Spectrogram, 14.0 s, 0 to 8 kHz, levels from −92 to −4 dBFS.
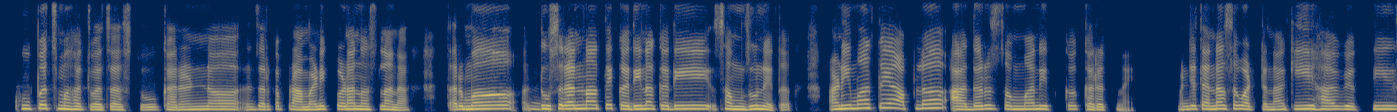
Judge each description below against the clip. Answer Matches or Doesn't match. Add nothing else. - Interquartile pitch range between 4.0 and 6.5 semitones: Doesn't match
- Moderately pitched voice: Doesn't match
